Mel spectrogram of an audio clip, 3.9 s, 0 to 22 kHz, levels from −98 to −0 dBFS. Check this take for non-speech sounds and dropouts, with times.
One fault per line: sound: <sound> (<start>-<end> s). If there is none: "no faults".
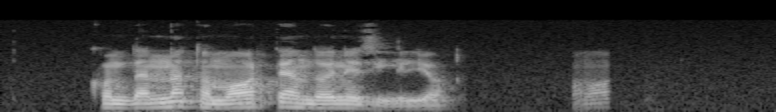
sound: laugh (2.9-3.1 s)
